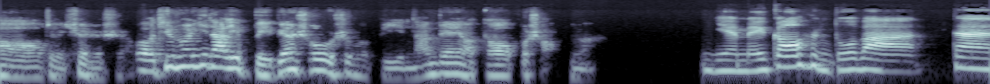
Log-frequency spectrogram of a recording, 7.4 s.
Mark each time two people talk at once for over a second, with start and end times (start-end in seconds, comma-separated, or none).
none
